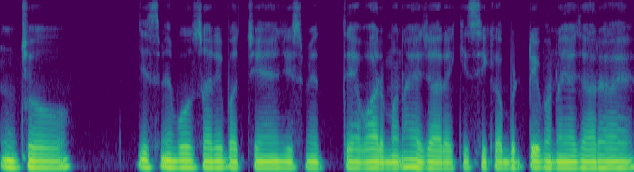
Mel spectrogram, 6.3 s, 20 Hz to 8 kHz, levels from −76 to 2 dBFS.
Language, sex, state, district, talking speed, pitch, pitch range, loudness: Hindi, male, Chhattisgarh, Kabirdham, 180 wpm, 110 Hz, 105-115 Hz, -16 LUFS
